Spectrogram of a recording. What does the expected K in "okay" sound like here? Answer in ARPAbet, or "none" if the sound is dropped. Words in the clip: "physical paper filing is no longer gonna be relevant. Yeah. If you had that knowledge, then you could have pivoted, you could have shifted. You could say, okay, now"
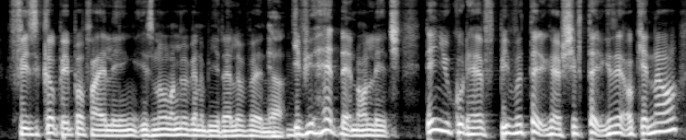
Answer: K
